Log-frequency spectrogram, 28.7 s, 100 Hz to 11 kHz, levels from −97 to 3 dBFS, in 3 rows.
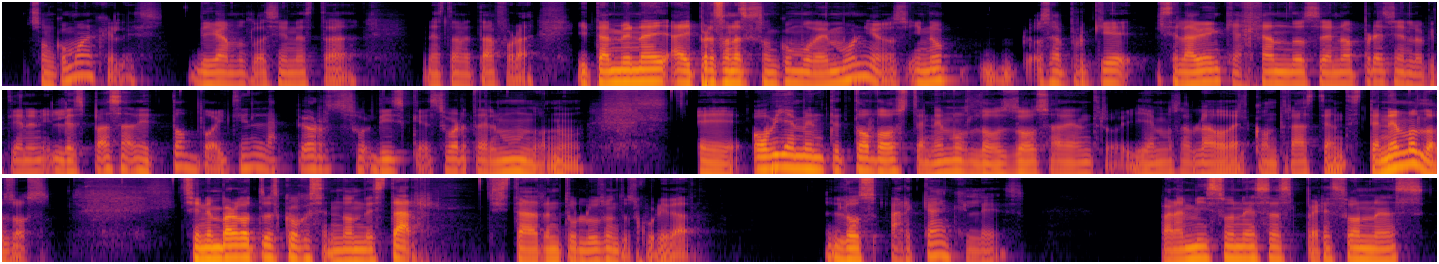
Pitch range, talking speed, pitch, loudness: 100-125 Hz, 180 wpm, 110 Hz, -30 LUFS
